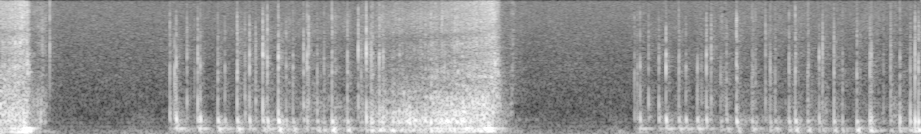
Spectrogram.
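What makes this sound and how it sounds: Long nails scrape and tap with both hands across a flat, solid cork floor. Brief bursts of quick, scurrying taps and scratches come in three stretches separated by short silences. The sound is dull and low-heavy, with soft clicks that die out almost instantly and no bright ring.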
